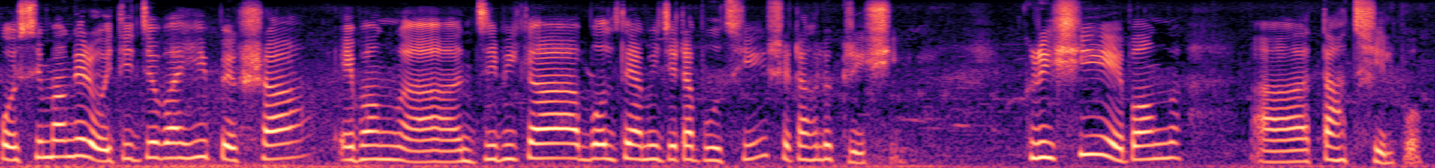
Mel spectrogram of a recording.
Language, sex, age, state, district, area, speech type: Bengali, female, 30-45, West Bengal, Dakshin Dinajpur, urban, spontaneous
